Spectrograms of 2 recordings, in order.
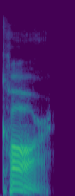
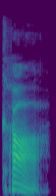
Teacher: American accent often uses a strong R sound.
